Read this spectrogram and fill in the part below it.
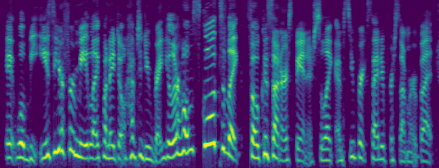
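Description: A woman's voice: medium pitch, pushed and bright, dry recording, clean studio sound. A woman hosting a podcast interview in a casual, informal way, often checking in with "right?". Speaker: podcast host.

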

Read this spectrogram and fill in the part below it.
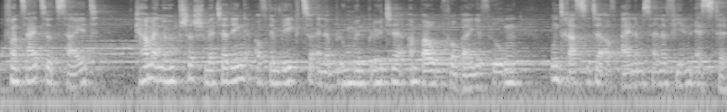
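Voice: mid-range voice, fairly even intonation, moderate pace. A narrator reading a scripted storybook tale for an audio drama. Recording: echoey, long reverb, under loud music. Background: loud music.

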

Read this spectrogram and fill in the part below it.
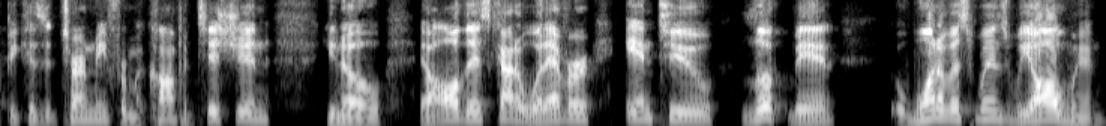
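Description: A man in his forties with a high, lively voice that swings up and down, hosting a sports podcast. He speaks emphatically and drives his points home by repeating himself. The sound is dry and close. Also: dry recording. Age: 40s. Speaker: podcast host.

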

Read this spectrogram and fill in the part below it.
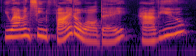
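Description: Woman as a storybook rag doll, girlish, raised pitch, earnest, caring, worried but brave. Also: sing-song, unhurried. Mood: worried, sad. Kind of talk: children's storybook reading.

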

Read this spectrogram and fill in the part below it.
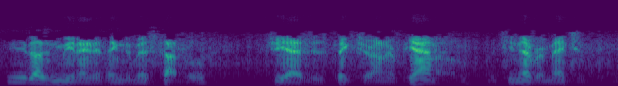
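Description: Pompous blustery middle-aged uncle, low swoopy voice, old tinny radio comedy, noisy. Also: male voice, sing-song, rapid-fire. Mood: defensive. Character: pompous, flirtatious middle-aged bachelor uncle, eager suitor. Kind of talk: 1950s radio sitcom acting.

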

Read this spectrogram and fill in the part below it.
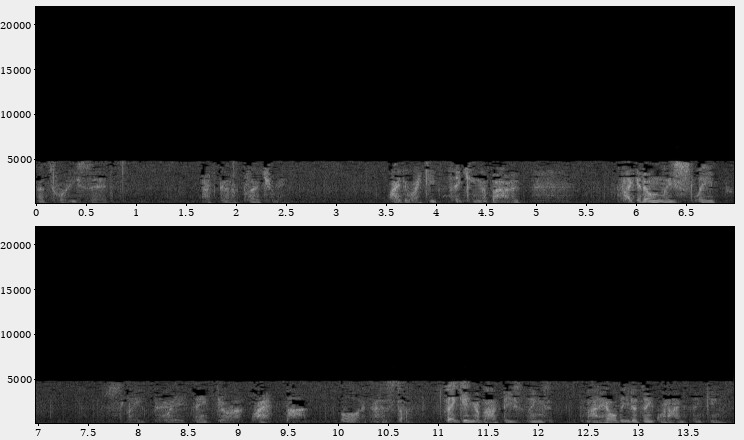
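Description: An actor playing an earnest, naive and insecure young student, speaking hesitantly in a 1930s radio drama. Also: male voice, mid-range voice, animated, close to an everyday voice. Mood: anguished, brooding. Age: young adult. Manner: hesitant, halting, stammering. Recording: dull, noisy 1930s radio recording.

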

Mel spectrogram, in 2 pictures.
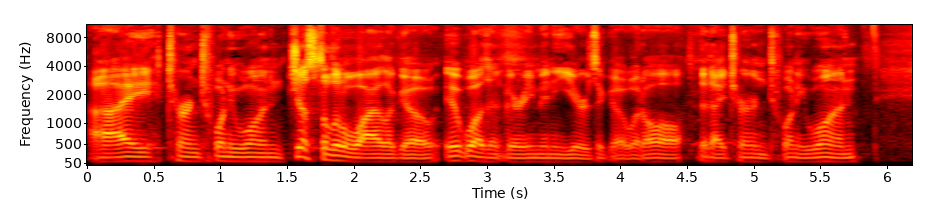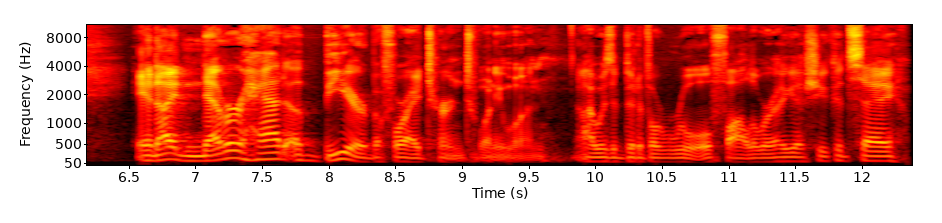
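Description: A young man hosting his own show, speaking in a deep, low register. He rambles through old memories, stopping to correct himself and filling gaps with "like" and "um.". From Ohio, USA. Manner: rambling, self-correcting, lots of "like" and "um". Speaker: podcast host. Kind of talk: casual storytelling monologue.

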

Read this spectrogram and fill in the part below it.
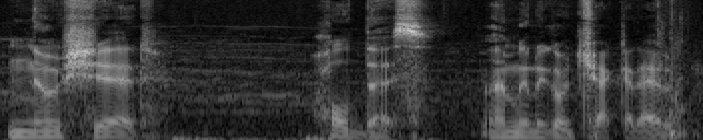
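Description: A man playing a tough, foul-mouthed police officer in an audio drama, urgent, gruff and worried. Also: lowish voice, a little slow, loud music behind the voice. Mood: gruff alarm. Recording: noisy city street with busy crowd. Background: street ambience and crowd.

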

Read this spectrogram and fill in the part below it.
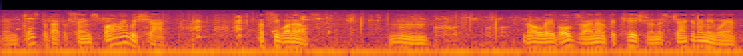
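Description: An actor playing a brash, quick-witted male amateur sleuth in a 1940s American radio detective drama, cocky and commanding. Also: low voice, animated. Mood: intent, wry. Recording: muffled, noisy old radio recording.

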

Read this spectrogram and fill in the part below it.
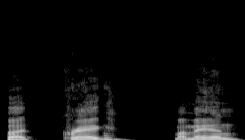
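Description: A man's voice: medium pitch, slow, no room sound, lo-fi sound. A man hosting a casual sports podcast, getting over a head cold and laughing often. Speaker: podcast host.

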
